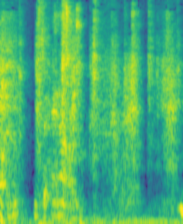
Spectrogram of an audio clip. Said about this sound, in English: getting attacked by a dog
